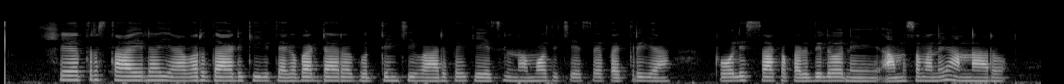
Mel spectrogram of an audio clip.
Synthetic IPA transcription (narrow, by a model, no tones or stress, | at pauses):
kkʂeːt̪ɾɐst̪ʰaːjilo̞ːɛʋɐɾud̪aːɽikit̪ɛɡɐbɐɖːaːɾo̞ːɡuɾt̪iɲt͡ʃiʋaːɾipɐjkeːsulunɐmo̞ːd̪it͡ʃeːseːpɾɐkɾijɐ | po̞ːliːsːaːkʰɐpɐɾid̪ilo̞ːniɐ̰mɐsɐmɐniɐnːaːɾu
